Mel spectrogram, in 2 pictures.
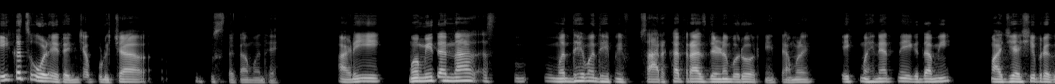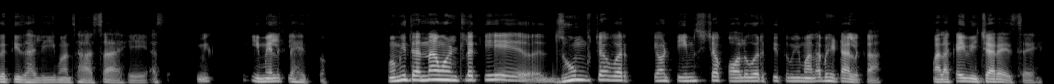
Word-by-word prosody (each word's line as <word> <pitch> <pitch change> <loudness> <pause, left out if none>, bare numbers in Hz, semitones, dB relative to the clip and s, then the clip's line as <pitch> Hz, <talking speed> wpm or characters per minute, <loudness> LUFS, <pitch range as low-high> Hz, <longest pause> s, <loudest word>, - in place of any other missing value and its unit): एकच 220 +7 +2
ओळ 165 -7 +5
आहे 130 - +3
त्यांच्या 105 +2 -2
पुढच्या 115 +2 +1 0.8
पुस्तकामध्ये 100 -5 -11 0.7
आणि 140 +5 +2 0.3
मग 150 - +6
मी 165 +2 +5
त्यांना 170 -1 +4 0.2
अ, 145 - -8 0.7
मध्ये-मध्ये 135 0 +1
मी 125 -3 -3 0.2
सारखा 115 +3 0
त्रास 130 -2 +4
देणं 125 0 +3
बरोबर 120 -1 -1
नाही 95 +1 -8
त्यामुळे 110 +1 -4 0.4
1 125 +1 -3
महिन्यातनं 135 +2 -1
एकदा 130 -1 +1
मी, 140 +5 -1 0.4
माझी 120 +2 +2
अशी 125 +3 +1
प्रगती 120 -4 -1
झाली 105 -1 -5
माझा 105 +1 -7
असा 100 - -7
आहे 90 0 -11
असं - - -17 0.3
मी 75 - -6 0.5
ईमेल 140 +2 +3
लिहायचो. 115 -7 -7 0.6
मग 160 - +3
मी 195 - +6
त्यांना 210 +1 +7
म्हंटलं, 205 -1 +5
की 210 -1 0
अ, - - -3 0.3
Zoomच्या 205 +5 +3
वर 190 -1 +1 0.3
किंवा 170 0 -1
Teamsच्या 175 +3 -2
कॉलवरती 160 +2 -1
तुम्ही 155 -1 -3
मला 145 +1 0
भेटाल 140 -8 +1
का? 90 -1 -6 0.5
मला 115 0 +1
काही 150 +4 +2
विचारायचं 125 -8 +1
आहे. 90 +2 -12
135 Hz, 150 wpm, -23 LUFS, 115-165 Hz, 0.8 s, त्यांना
